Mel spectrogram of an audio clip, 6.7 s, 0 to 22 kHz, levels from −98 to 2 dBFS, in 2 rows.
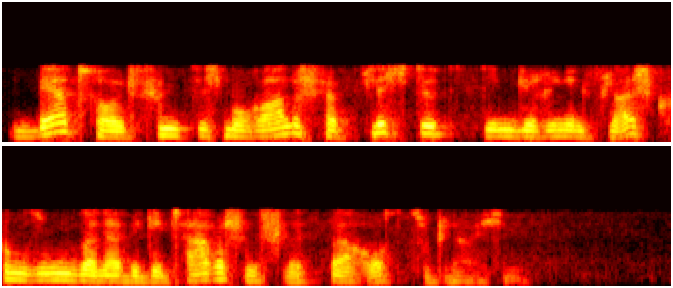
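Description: Right from the start and all the way through, the speech carries G.729 codec damage, and it's plainly audible. Everything above about 3.8 kHz is gone, and the voice sounds slightly rough and synthetic, rebuilt from a filter, pitch predictor and sparse pulses, which fits an 8 kbit/s G.729A stream.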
